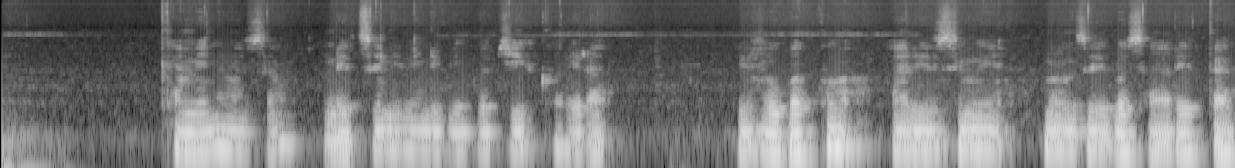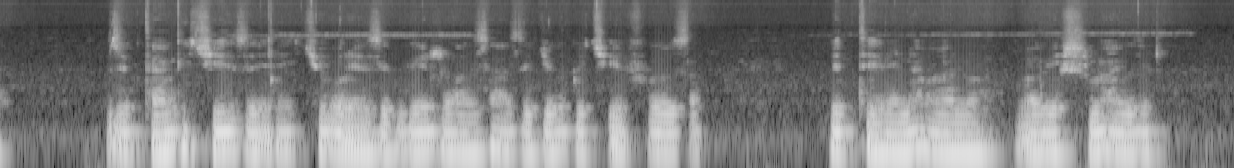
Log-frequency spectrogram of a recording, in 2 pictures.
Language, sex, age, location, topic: Kinyarwanda, male, 18-24, Nyagatare, education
